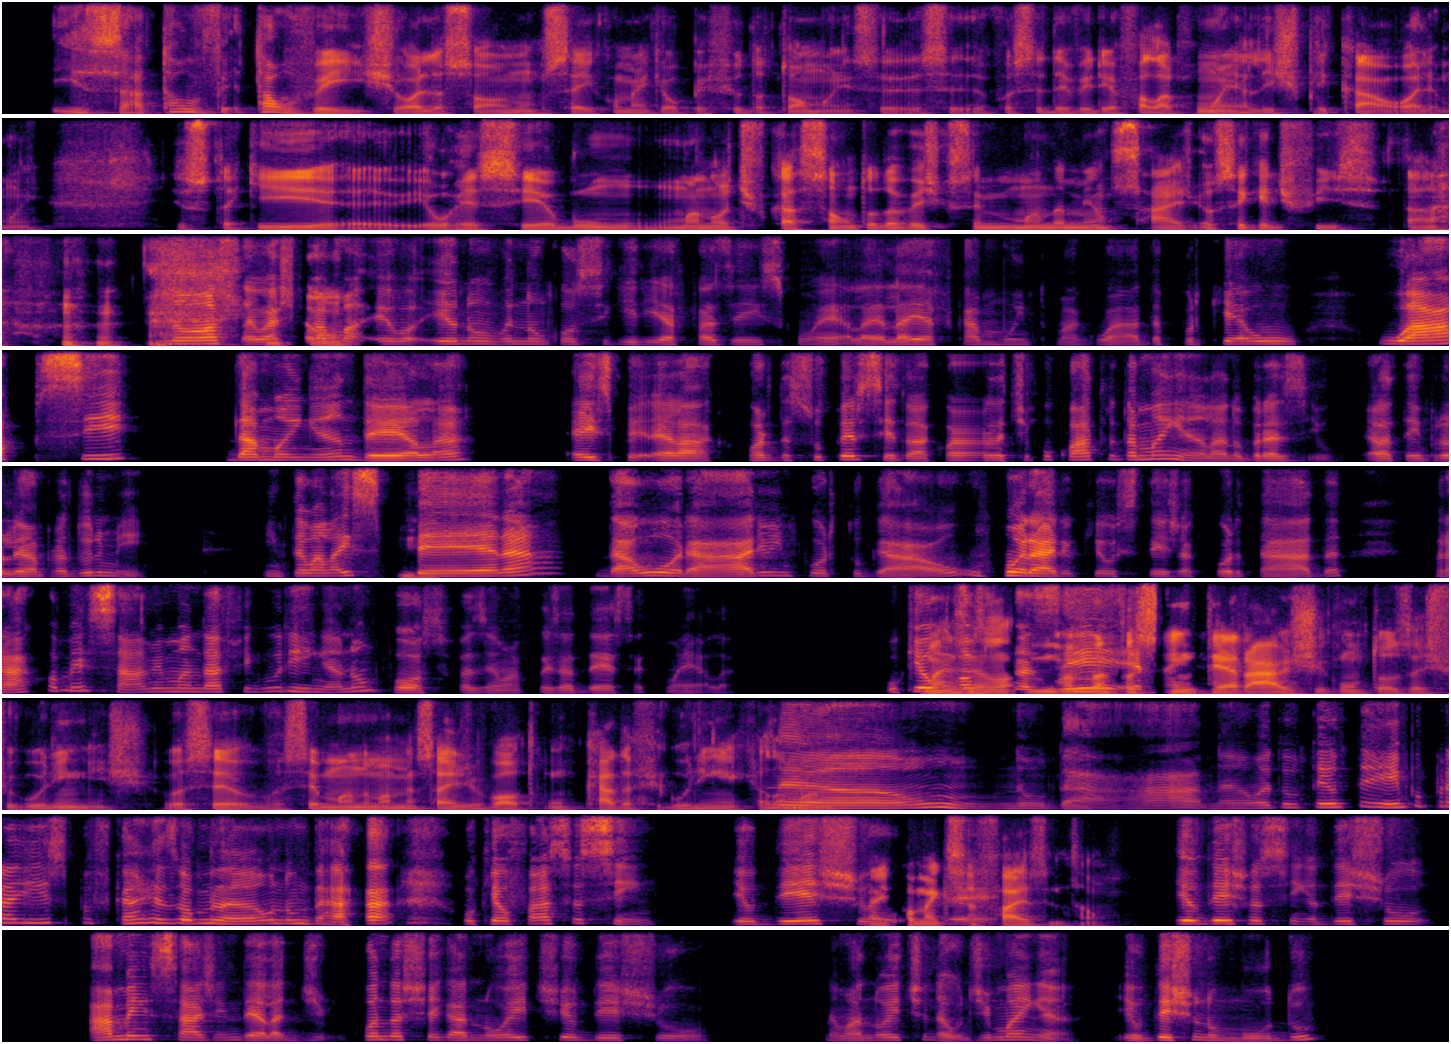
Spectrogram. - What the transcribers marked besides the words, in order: laugh; chuckle
- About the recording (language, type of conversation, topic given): Portuguese, advice, Como posso resistir à checagem compulsiva do celular antes de dormir?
